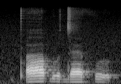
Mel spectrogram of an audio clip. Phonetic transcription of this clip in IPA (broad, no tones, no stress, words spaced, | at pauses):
pʼaɓʊdæfʊ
